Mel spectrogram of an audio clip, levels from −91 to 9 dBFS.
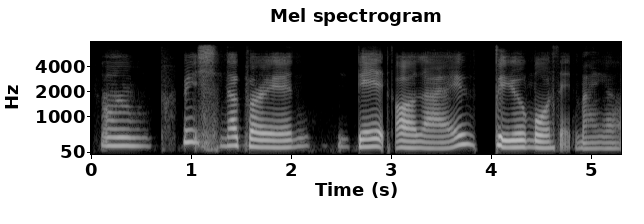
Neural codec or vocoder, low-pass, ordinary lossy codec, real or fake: codec, 16 kHz, 1 kbps, FunCodec, trained on Chinese and English, 50 frames a second; 7.2 kHz; none; fake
